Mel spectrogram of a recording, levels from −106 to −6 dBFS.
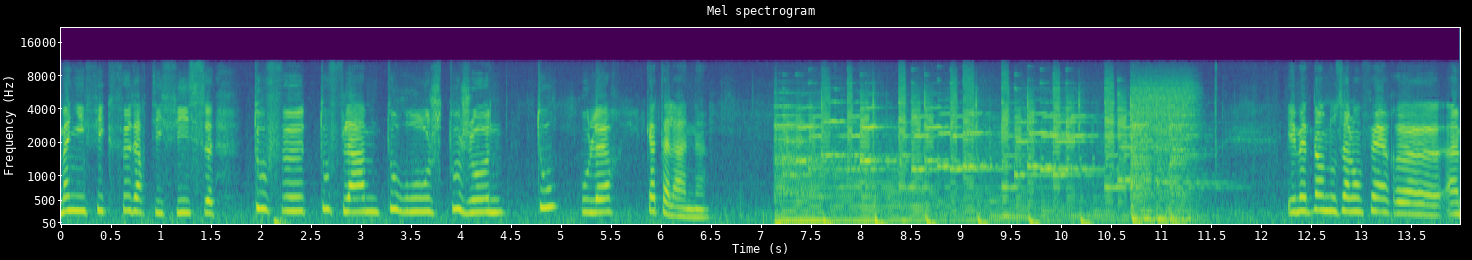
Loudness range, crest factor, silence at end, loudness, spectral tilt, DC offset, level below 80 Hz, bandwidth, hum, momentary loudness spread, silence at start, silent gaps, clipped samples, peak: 1 LU; 16 dB; 0 s; -19 LUFS; -4.5 dB/octave; under 0.1%; -34 dBFS; 11 kHz; none; 8 LU; 0 s; none; under 0.1%; -4 dBFS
